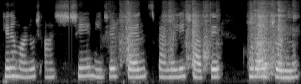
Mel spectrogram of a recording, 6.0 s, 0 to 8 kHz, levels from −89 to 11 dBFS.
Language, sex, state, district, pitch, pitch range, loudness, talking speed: Bengali, female, West Bengal, Purulia, 270 Hz, 260-285 Hz, -17 LUFS, 100 wpm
